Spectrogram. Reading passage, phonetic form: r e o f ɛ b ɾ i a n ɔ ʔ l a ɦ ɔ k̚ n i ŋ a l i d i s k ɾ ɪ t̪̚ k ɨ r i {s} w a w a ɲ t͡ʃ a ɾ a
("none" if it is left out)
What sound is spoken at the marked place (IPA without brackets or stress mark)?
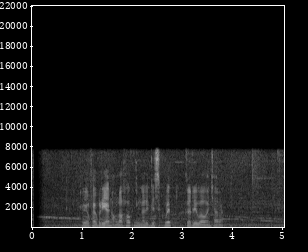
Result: none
